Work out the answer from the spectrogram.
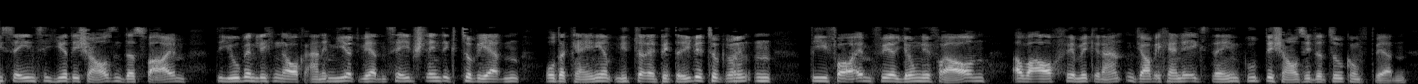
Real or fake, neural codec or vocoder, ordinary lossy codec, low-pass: fake; codec, 16 kHz, 0.8 kbps, ZipCodec; MP3, 24 kbps; 7.2 kHz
